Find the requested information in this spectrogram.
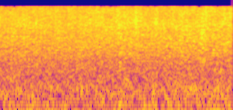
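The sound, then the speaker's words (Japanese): Heavy rain falls as a dense, steady hiss that never lets up. The rain is heard alone, with no talk or other sound. “せっかくだけど、この雨じゃ傘さしても意味ねえか。”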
